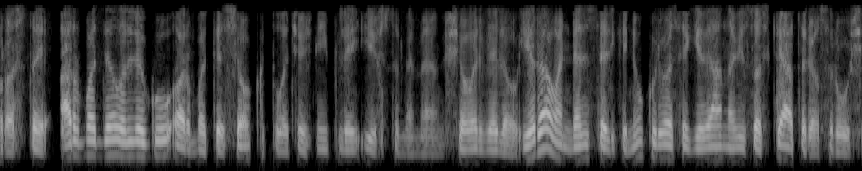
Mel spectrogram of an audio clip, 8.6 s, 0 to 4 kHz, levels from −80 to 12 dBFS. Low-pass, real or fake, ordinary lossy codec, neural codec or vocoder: 3.6 kHz; fake; MP3, 32 kbps; codec, 16 kHz, 16 kbps, FreqCodec, smaller model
